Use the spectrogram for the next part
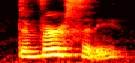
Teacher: diversity with stress on the second syllable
